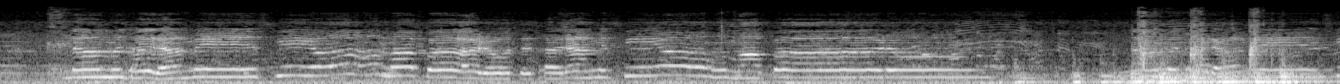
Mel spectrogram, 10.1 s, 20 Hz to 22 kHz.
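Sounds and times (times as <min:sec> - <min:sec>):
women singing devotional song: 0:00.4 - 0:07.1, 0:08.4 - 0:10.0.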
